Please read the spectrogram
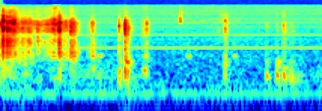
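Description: Faint handling noises of hands and plastic Lego pieces: a brief rustle with sharp clicks at the start, then a few scattered light clicks.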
